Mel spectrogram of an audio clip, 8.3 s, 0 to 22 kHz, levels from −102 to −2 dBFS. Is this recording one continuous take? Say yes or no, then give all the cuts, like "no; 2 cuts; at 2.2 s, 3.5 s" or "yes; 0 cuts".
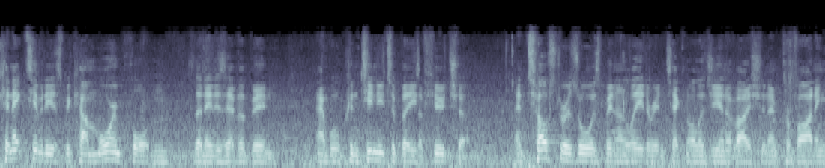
no; 1 cut; at 4.2 s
